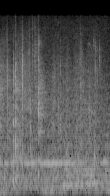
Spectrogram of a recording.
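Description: Light paper rustling and a few soft clicks as a sticky note is handled and pressed onto a cork board, over a faint steady hum.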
